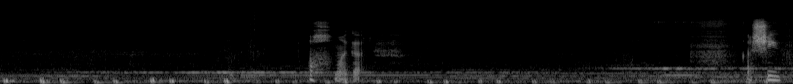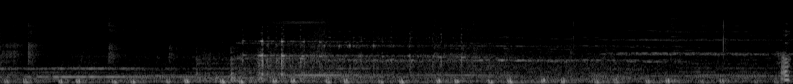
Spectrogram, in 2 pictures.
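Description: Footsteps pad softly across a carpeted floor.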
